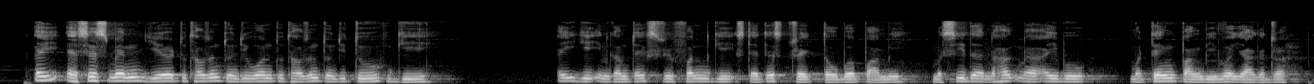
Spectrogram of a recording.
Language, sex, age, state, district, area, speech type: Manipuri, male, 45-60, Manipur, Chandel, rural, read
